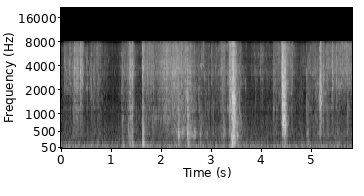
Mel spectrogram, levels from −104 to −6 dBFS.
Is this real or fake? fake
